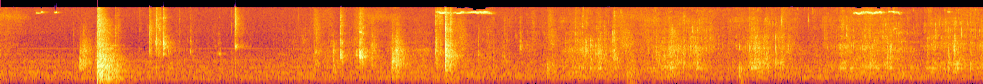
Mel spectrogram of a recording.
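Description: A sharp knock about a second in and several lighter clicks as an egg is opened over a stainless steel mixing bowl. From about halfway, gloved hands squish and mix the egg into a canned-tuna patty mixture in the bowl.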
